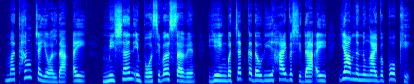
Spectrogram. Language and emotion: Manipuri, happy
